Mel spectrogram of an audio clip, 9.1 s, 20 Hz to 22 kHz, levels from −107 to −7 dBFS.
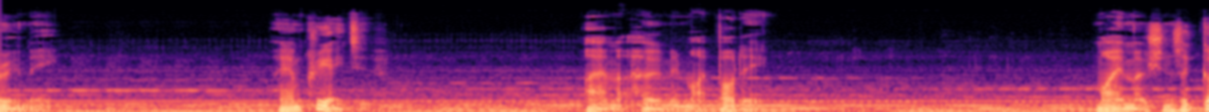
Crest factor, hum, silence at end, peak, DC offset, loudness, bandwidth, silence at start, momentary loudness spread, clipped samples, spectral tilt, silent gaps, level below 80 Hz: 18 dB; none; 0 s; -4 dBFS; under 0.1%; -24 LUFS; 13.5 kHz; 0 s; 13 LU; under 0.1%; -7 dB/octave; none; -32 dBFS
